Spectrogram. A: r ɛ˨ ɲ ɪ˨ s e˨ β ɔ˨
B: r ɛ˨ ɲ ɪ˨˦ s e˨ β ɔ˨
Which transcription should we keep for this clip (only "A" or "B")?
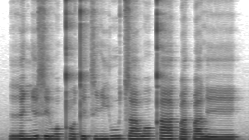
B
